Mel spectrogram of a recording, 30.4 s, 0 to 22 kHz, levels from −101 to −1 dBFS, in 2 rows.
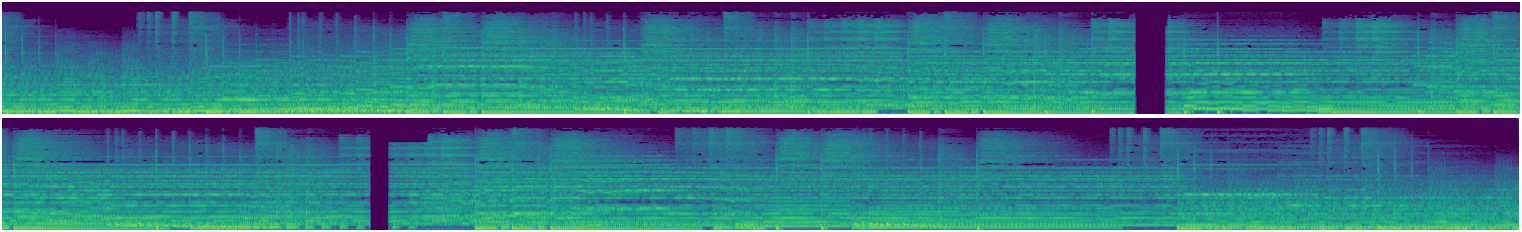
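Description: At 11.34–11.80 s and 18.86–19.22 s, a stream reconnect leaves 283 ms and then 167 ms of silence. Unlike a simple dropout, the sound resumes about 0.19 s earlier, repeating material through a fresh decoder.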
